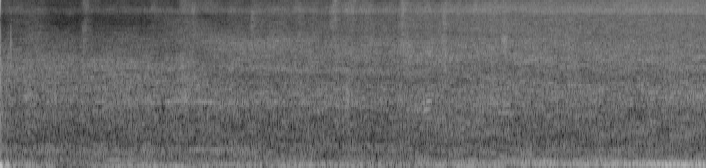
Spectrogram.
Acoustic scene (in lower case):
street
